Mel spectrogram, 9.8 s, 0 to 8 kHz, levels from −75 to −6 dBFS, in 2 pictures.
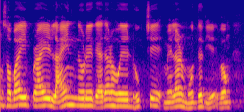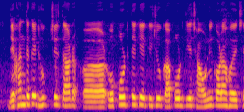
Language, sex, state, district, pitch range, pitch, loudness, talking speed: Bengali, male, West Bengal, Alipurduar, 155-190 Hz, 180 Hz, -15 LUFS, 145 wpm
